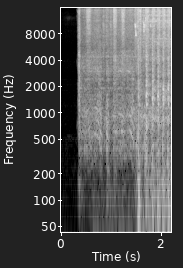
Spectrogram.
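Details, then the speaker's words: 2002 Toyota Yaris cranked with the spark plugs removed during an injector fuel-leak check: the starter spins fast, light and even with no compression pulses and no firing. "have a look spark plugs out that's why the misfiring"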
